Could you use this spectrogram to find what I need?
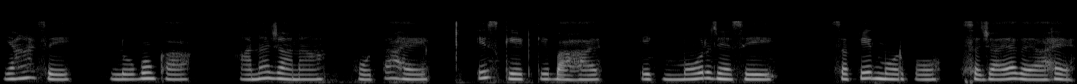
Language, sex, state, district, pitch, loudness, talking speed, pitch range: Hindi, female, Bihar, Madhepura, 240 Hz, -34 LUFS, 110 wpm, 230-255 Hz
